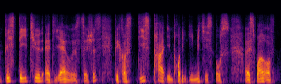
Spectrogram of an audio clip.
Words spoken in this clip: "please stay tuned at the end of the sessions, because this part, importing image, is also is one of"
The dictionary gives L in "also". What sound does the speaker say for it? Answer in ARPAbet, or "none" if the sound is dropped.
none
